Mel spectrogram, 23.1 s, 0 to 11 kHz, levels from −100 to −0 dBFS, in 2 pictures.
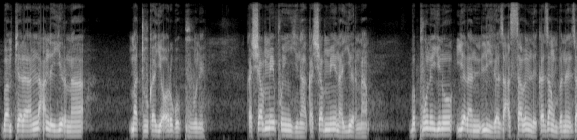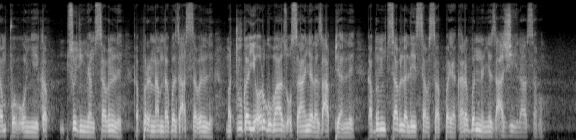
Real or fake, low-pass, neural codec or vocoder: real; 9.9 kHz; none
